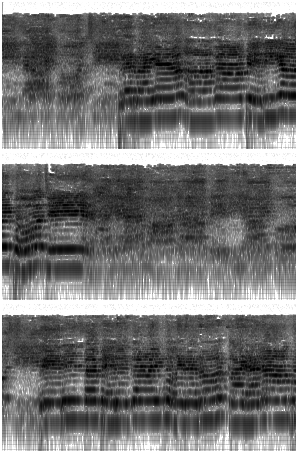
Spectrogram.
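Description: A high voice sings a devotional melody at a temple lamp pooja in two phrases, the first about two seconds in and the second from about nine seconds. A quieter stretch lies between them.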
